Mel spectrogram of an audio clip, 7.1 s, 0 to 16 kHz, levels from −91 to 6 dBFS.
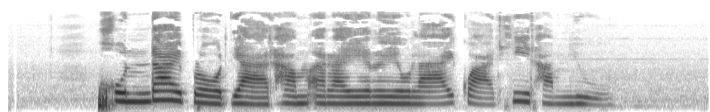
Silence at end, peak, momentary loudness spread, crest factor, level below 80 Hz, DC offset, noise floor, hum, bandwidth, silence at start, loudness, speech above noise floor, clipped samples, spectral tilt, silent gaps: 1.1 s; -4 dBFS; 12 LU; 18 dB; -54 dBFS; under 0.1%; -58 dBFS; none; 11.5 kHz; 1 s; -22 LUFS; 37 dB; under 0.1%; -5.5 dB/octave; none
